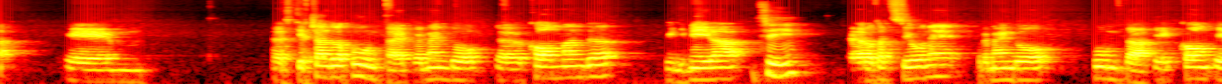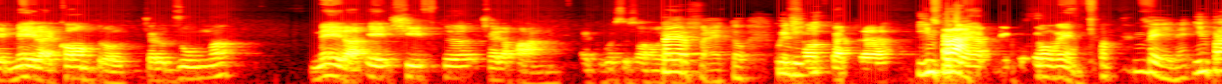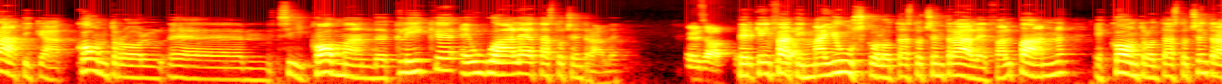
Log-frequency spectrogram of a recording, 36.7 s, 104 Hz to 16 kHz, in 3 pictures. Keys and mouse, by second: 33.1 shift+middle click, 35.4 ctrl+middle click.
